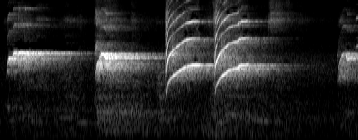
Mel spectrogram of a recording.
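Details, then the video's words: Male canary in a cage singing to excite a female into mating: long level whistles alternating with two strongly upward-sweeping notes, on a light background hiss. "تغريد ذكر كناري هائج يريد تكسير القفص يحفز الأنثي لتزاوج"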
